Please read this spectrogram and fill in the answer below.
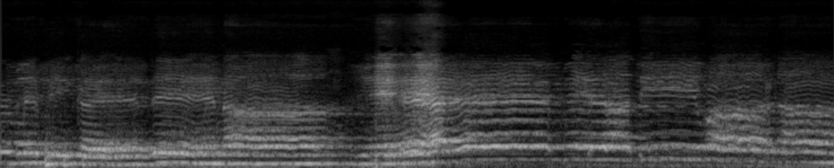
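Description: A man's voice chanting a devotional Sufi zikr in long, held, wavering notes over a steady low drone.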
